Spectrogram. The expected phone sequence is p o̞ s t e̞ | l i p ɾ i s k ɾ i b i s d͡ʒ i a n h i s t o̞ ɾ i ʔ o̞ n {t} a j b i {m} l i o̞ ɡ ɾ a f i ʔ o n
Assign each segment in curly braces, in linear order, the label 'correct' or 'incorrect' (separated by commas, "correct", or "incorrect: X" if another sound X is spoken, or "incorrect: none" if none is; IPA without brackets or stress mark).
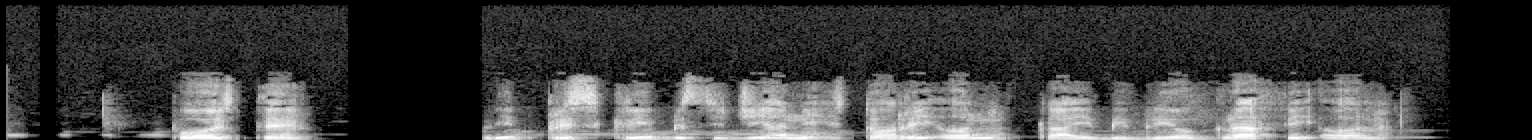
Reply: incorrect: k, incorrect: b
